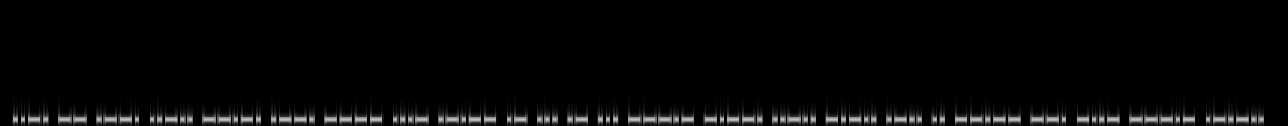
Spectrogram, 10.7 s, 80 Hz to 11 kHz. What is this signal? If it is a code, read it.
Morse code (Japanese Wabun code), heard as a keyed tone, about 38 wpm, 700 Hz. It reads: チヨツトシツコクテイライラスルトキガアリマス」
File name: kawa / Morse sample / kamyu 140 cpm 700 Hz Crispy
